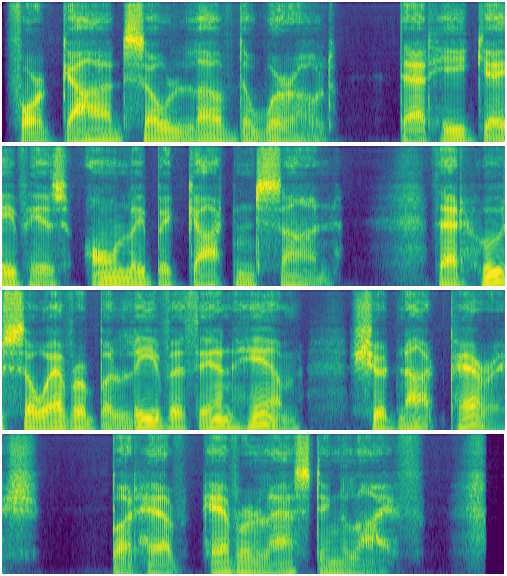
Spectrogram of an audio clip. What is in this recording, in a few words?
earlier finetune john 3 16, bible narration; xtts v2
